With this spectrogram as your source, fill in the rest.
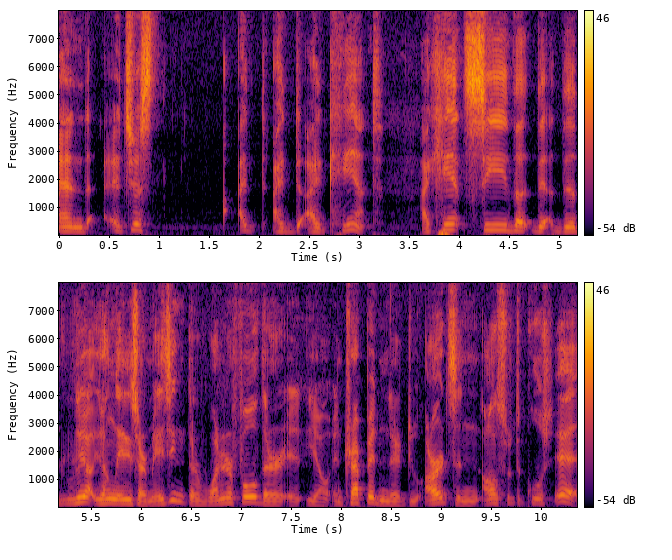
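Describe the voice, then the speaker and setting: In an ordinary speaking voice, a man talks at a moderate pace and a fairly high pitch, with lively intonation and big swings in loudness, on a very clean recording with a silent background. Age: 30s. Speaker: tabletop game player. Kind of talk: casual chat.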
